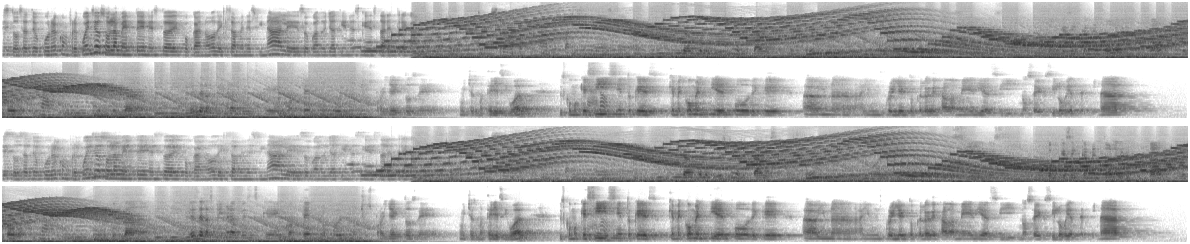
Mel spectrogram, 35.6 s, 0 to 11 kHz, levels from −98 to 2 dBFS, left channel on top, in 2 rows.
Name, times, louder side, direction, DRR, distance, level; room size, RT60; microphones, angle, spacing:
voice 1, 0.0-9.6 12.9-13.2 18.3-18.6 26.5-26.9, left 3 dB, 65° left, 7 dB, 0.9 m, -38 dB
sound 1, 5.2-19.9, right 2 dB, 15° right, 0.6 m, -24 dB
sound 2, 6.1-23.3, left 1 dB, 25° left, 2.7 m, -28 dB
voice 2, 10.0-12.3 13.0-13.7 14.2-15.0 15.7-18.2 18.6-20.0 20.6-24.3 24.6-29.4 29.8-34.5, right 2 dB, 70° right, 7 dB, 0.9 m, -35 dB
10.5 x 7.3 x 3.2 m, 1.1 s
head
